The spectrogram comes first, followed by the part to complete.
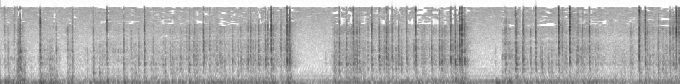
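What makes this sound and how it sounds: Fingertips scratch and tap the smooth back of a green silicone dish glove folded with that side facing up. Quick, bright clicky taps and scratchy rustles sit over a steady low rumble, easing off briefly twice before picking up again.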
